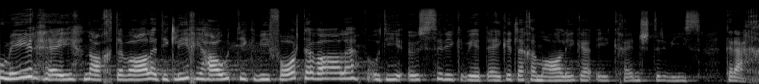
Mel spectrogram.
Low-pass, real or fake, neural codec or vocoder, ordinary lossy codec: 14.4 kHz; real; none; none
